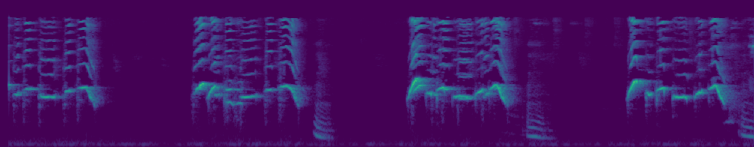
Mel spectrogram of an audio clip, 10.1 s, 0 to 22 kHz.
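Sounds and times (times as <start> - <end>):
cockatiel warbling whistles: 5.4 - 6.9, 8.4 - 9.7.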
